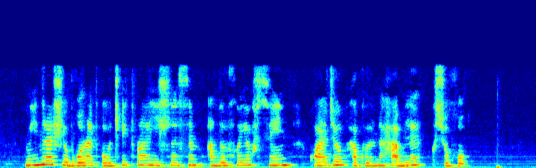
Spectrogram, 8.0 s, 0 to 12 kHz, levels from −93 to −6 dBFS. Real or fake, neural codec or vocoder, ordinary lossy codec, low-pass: fake; codec, 16 kHz, 6 kbps, DAC; MP3, 48 kbps; 7.2 kHz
